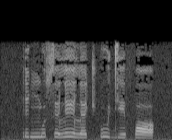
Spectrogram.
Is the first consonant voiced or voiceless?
voiced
